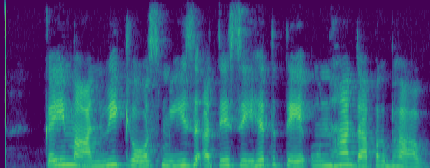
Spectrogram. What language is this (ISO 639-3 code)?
pan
